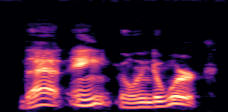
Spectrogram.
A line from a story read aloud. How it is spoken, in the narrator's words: says Bowman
